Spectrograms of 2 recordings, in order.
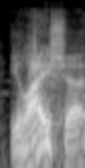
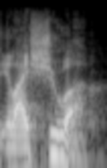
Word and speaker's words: Elisha: I have yet to find a person come up to you on the street and say, Elisha, his name was Elishua.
